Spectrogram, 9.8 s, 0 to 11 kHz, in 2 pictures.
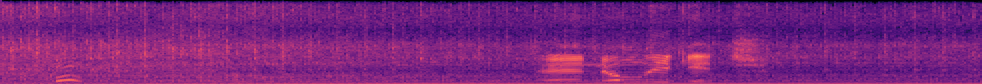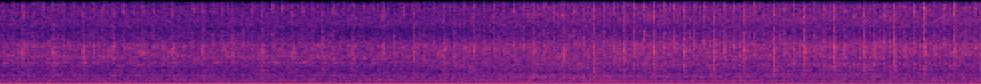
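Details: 1988 Chevy S10 just after fuel filter replacement and fuel system priming: steady low idle hum with an even, settled beat, no misses or knocks; engine runs smoothly and healthy.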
